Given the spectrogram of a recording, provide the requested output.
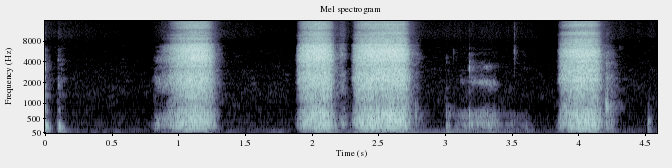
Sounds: Sniff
